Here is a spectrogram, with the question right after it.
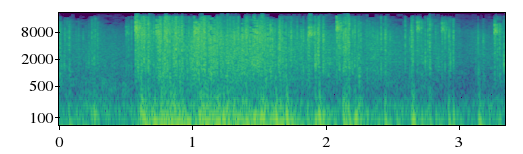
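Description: A musket volley in the Napoleonic Total War 3 game erupts as a loud, dense crackle of many shots fired together, holding as a sustained rumbling roar after a brief quieter lead-in.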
